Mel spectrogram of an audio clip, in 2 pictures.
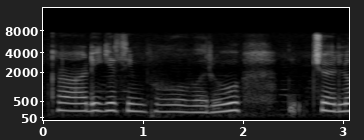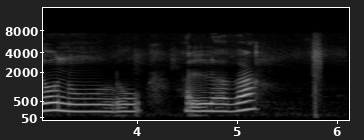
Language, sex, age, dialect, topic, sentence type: Kannada, female, 18-24, Dharwad Kannada, agriculture, question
